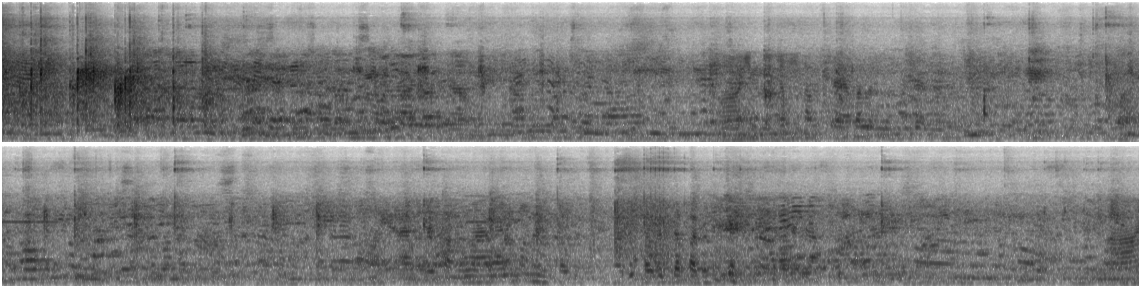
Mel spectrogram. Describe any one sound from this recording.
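Children chatter and call out all around, outdoors.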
